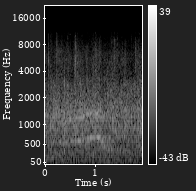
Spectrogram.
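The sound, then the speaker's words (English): Applause from an audience at a religious talk, a brief steady patter of many hands clapping at moderate volume with one sharper clap near the start, no speech over it. “You can clap for that, yes.”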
